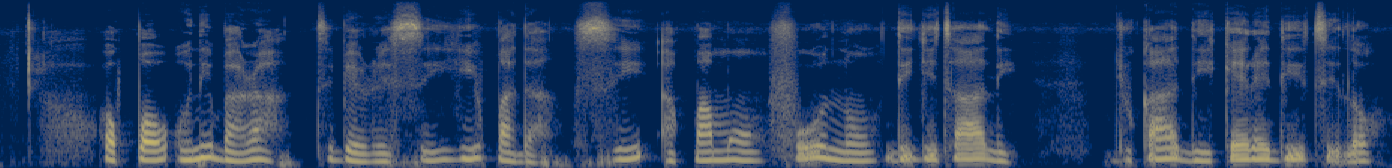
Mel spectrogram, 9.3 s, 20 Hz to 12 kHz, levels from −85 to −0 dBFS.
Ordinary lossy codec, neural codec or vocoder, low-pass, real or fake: none; none; none; real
